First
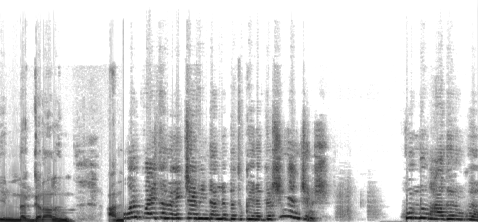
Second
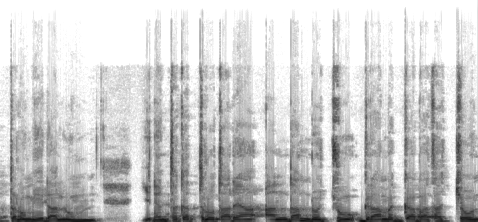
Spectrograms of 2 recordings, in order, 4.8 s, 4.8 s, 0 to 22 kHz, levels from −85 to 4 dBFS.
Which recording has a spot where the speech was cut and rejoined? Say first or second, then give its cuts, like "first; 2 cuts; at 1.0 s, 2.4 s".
first; 1 cut; at 1.2 s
